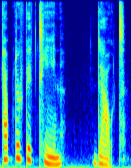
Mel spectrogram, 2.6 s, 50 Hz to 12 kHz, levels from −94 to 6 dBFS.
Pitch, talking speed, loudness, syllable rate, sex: 170 Hz, 70 wpm, -20 LUFS, 2.7 syllables/s, female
